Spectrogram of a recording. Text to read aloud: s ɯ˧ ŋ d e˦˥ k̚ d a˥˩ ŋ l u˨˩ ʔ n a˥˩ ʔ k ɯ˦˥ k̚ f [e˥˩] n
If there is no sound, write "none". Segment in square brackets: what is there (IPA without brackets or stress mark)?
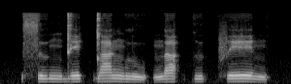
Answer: e˥˩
